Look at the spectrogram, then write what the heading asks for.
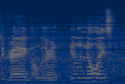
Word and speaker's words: Illinois: Greg over there in Illinois it's on the end no it's Illinois it's Illinois Dan the S is silent it's like Indiana silence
